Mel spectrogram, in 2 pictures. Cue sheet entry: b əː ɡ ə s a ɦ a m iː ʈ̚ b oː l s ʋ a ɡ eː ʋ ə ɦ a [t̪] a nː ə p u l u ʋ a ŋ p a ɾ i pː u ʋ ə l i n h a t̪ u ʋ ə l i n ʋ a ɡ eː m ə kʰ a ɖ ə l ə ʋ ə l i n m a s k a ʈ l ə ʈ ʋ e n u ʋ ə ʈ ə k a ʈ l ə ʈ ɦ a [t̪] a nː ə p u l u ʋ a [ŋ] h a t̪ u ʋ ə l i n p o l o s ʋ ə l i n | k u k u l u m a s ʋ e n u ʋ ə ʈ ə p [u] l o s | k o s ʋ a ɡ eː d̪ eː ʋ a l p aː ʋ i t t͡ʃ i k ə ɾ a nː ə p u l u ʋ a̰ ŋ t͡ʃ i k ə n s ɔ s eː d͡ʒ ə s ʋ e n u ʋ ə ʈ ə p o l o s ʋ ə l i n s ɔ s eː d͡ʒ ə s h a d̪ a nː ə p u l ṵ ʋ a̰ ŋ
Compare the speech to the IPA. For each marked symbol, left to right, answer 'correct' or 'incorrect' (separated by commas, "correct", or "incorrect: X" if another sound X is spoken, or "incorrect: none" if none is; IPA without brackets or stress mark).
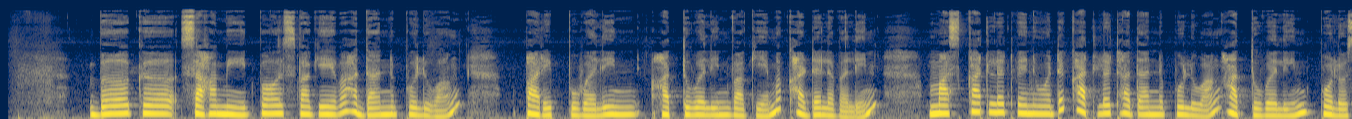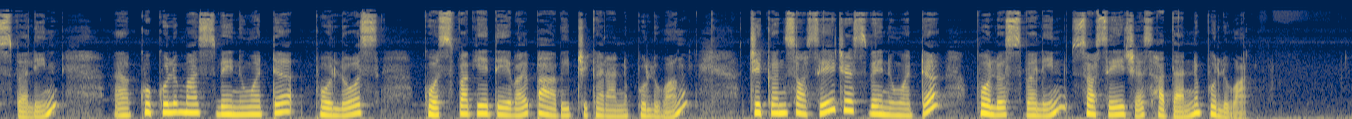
incorrect: d̪, incorrect: d̪, correct, incorrect: o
